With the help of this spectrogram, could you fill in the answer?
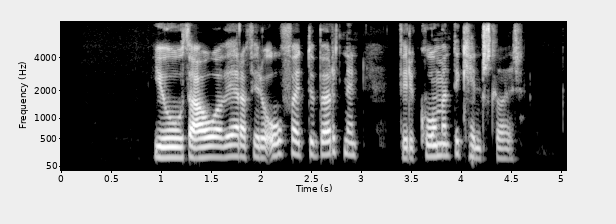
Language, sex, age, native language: Icelandic, female, 40-49, Icelandic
